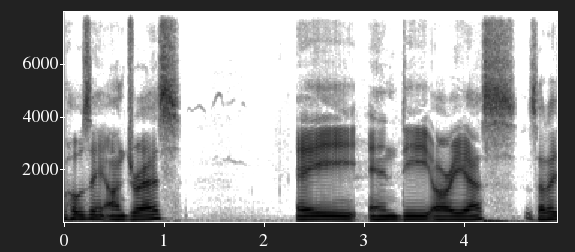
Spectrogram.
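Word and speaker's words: Andrés: how do you say his last name jose andres a-n-d-r-e-s is that i say his name he's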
